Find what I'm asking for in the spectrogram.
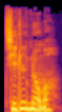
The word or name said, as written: titelnummer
